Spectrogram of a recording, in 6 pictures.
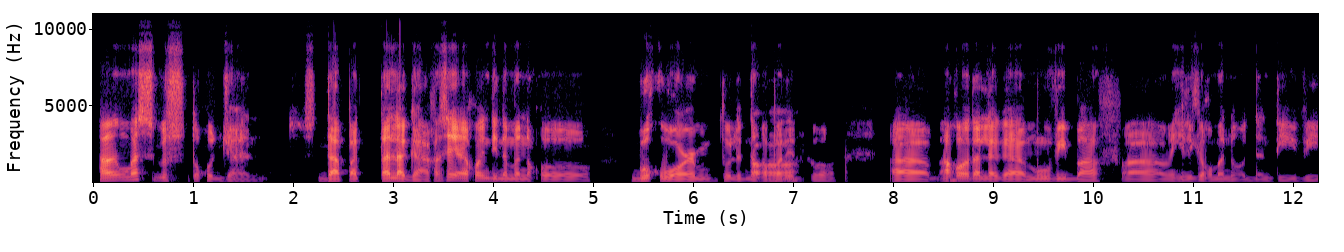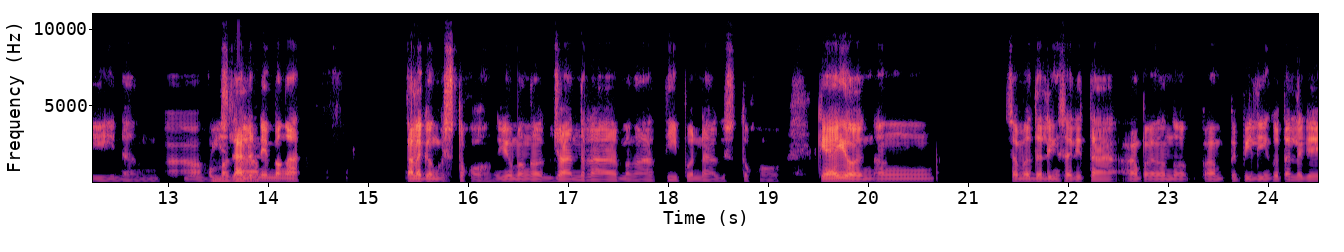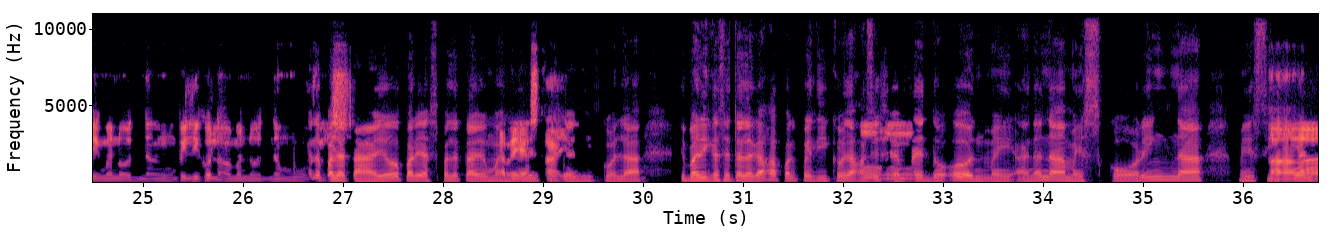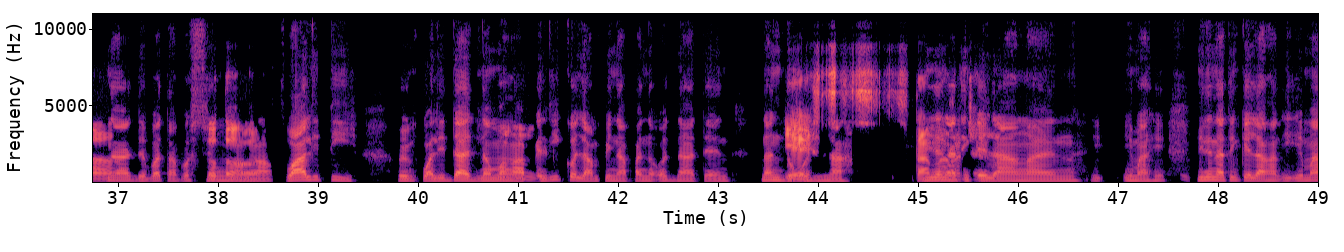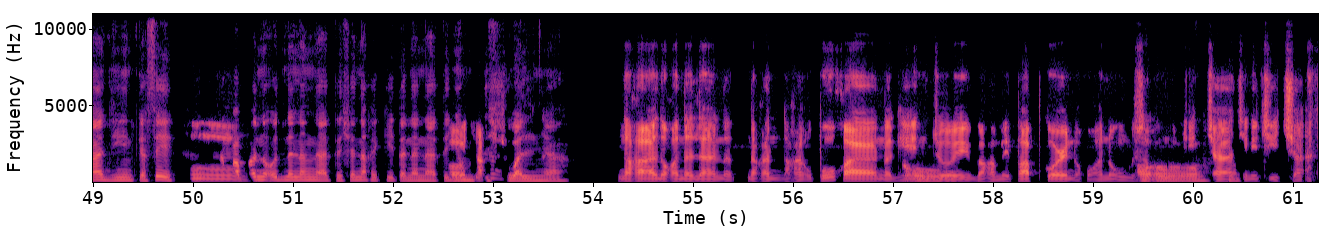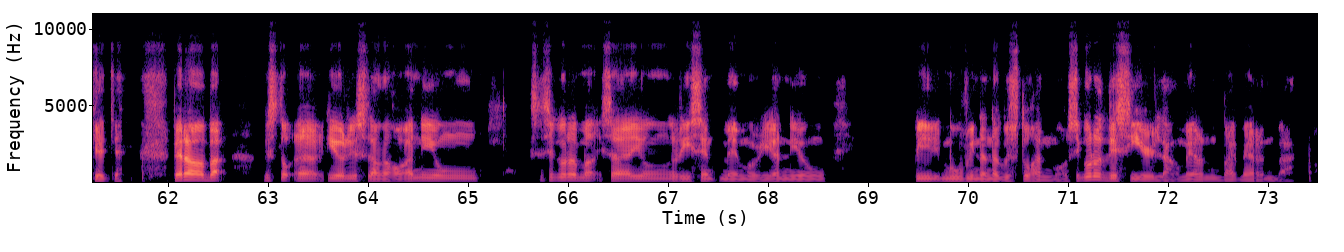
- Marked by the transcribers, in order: in English: "bookworm"; in English: "movie buff"; in English: "genre"; in English: "sequence"; in English: "visual"; laughing while speaking: "ganyan"; unintelligible speech; in English: "recent memory"; in English: "this year"; tapping
- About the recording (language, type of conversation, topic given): Filipino, unstructured, Alin ang mas gusto mo: magbasa ng libro o manood ng pelikula?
